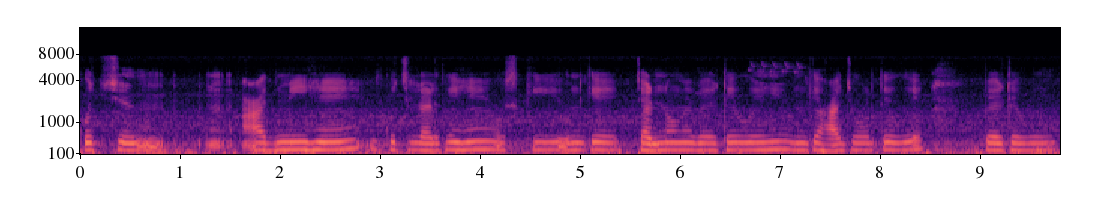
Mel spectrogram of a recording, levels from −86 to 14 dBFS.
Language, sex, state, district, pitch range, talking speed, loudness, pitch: Hindi, female, Uttar Pradesh, Ghazipur, 155-180 Hz, 135 wpm, -25 LUFS, 170 Hz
